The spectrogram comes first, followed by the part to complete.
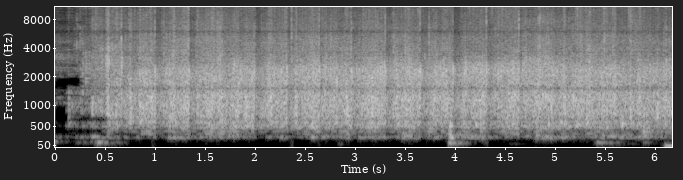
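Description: Audience applauding: steady clapping that swells up within the first half second and starts to fade near the end.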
